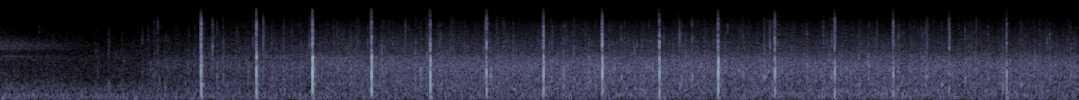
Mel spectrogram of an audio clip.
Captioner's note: audience applauding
